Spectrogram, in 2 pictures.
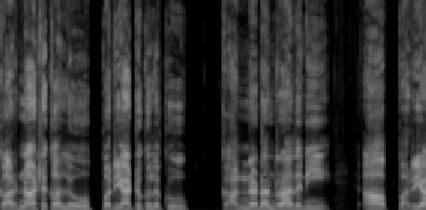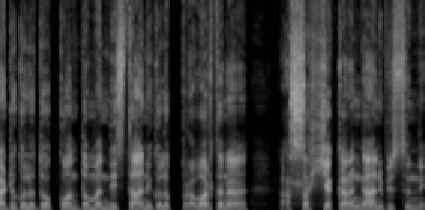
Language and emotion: Telugu, disgusted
